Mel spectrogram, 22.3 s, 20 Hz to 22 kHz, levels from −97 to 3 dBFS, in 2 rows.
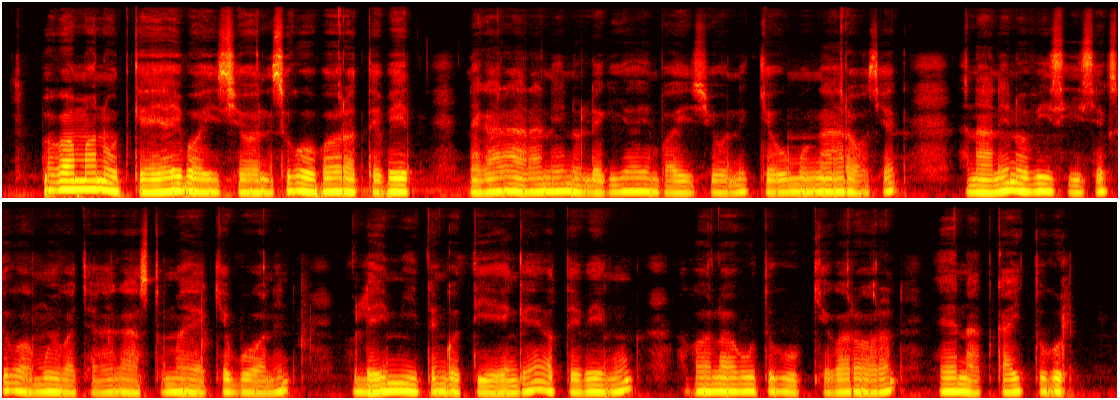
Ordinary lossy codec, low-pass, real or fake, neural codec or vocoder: none; 19.8 kHz; fake; vocoder, 44.1 kHz, 128 mel bands every 256 samples, BigVGAN v2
